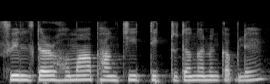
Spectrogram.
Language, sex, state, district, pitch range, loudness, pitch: Wancho, female, Arunachal Pradesh, Longding, 195-210 Hz, -15 LUFS, 200 Hz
